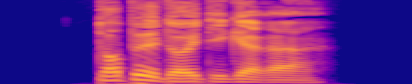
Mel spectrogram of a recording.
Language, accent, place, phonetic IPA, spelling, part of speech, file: German, Germany, Berlin, [ˈdɔpl̩ˌdɔɪ̯tɪɡəʁɐ], doppeldeutigerer, adjective, De-doppeldeutigerer.ogg
- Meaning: inflection of doppeldeutig: 1. strong/mixed nominative masculine singular comparative degree 2. strong genitive/dative feminine singular comparative degree 3. strong genitive plural comparative degree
